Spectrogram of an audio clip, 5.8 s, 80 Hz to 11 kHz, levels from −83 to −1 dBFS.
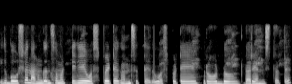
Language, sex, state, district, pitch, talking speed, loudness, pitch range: Kannada, female, Karnataka, Bellary, 245 Hz, 135 wpm, -20 LUFS, 235-265 Hz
